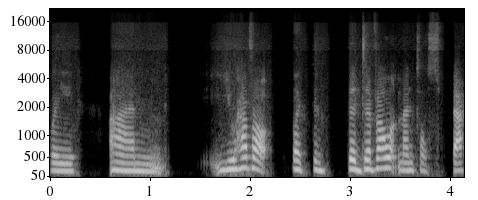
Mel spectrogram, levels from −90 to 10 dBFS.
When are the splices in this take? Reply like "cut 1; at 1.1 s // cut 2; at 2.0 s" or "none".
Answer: none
